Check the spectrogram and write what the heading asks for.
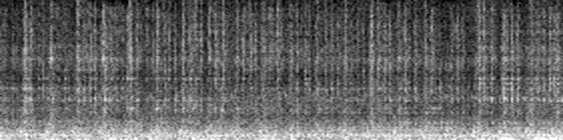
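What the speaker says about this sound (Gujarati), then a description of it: "જુઓ ટ્રેક્ટર જુઓ પછડાતું હાલે છે" A power tiller's engine chugs steadily close by without pause, a dense mechanical rattle with a low throbbing underneath.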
